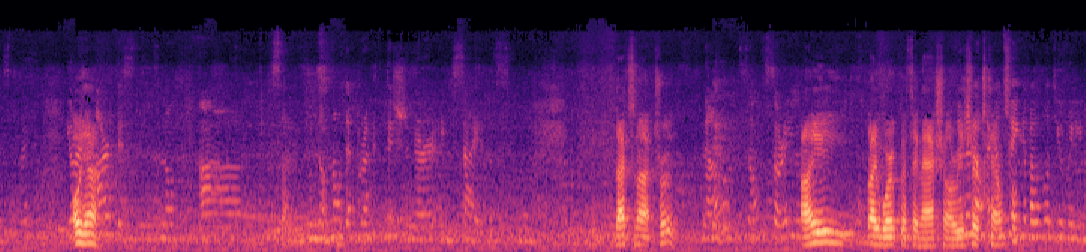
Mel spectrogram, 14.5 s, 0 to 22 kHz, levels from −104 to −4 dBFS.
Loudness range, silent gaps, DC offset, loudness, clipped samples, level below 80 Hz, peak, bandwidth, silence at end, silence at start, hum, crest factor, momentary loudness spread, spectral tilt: 14 LU; none; under 0.1%; -24 LUFS; under 0.1%; -52 dBFS; -4 dBFS; 12.5 kHz; 0 s; 0 s; none; 22 dB; 22 LU; -7 dB/octave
